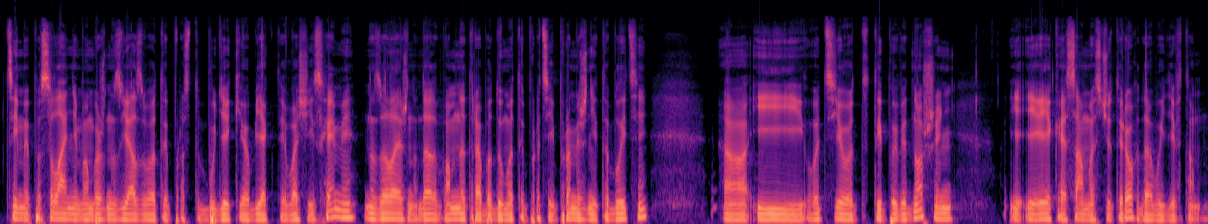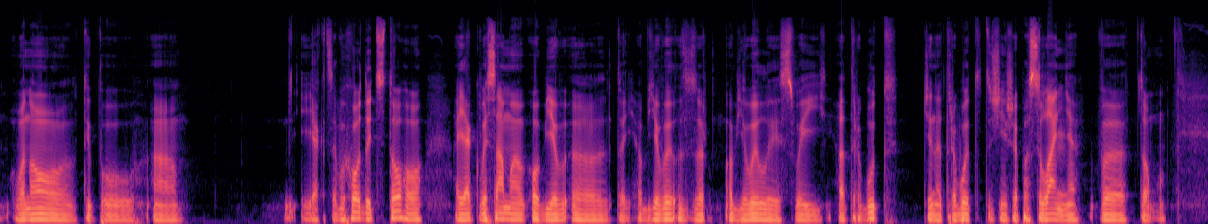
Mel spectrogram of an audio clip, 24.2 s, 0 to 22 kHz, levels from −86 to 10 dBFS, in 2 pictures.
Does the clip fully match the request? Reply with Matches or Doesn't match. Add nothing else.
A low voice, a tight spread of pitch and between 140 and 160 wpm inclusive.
Matches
